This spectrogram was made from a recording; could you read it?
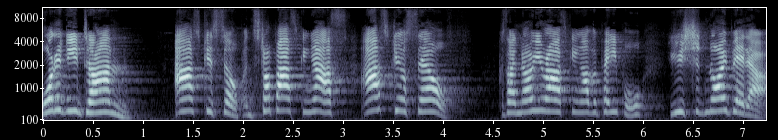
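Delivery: scolding tone. Telling listeners to ask themselves what they did wrong: yelling at them. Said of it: "I'm yelling at you".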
